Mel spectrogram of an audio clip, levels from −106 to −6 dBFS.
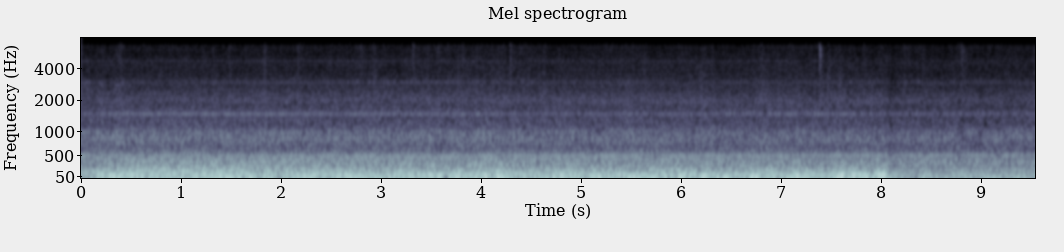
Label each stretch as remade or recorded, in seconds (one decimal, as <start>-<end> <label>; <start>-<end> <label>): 0.0-3.6 recorded; 3.6-7.1 remade; 7.1-9.5 recorded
